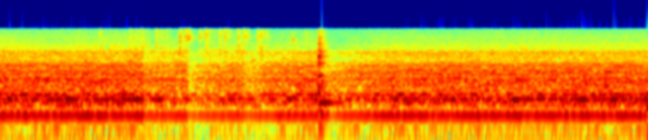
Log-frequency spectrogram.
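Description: Steady mechanical hum with hiss, like a running fan in a small room. A quick run of light clicks comes about one and a half seconds in, and one sharper click follows just after three seconds.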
